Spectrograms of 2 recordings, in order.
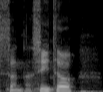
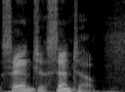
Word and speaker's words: San Jacinto: Battle of San Jacinto, which actually would have been pronounced by the Mexicans as San Jacinto, but the Anglos won, and they're in charge now, so it's San Jacinto.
